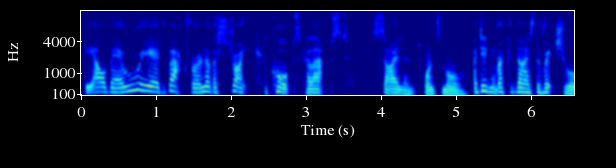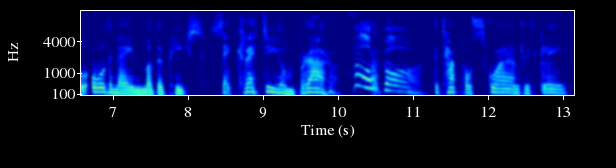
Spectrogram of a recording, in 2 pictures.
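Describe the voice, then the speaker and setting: Wary fantasy adventurer heroine, close and dry. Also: female voice, on the low side, expressive, unhurried, few pauses, dry recording. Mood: commanding incantation. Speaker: video game player character. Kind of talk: scripted game voice lines, narration and barks.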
